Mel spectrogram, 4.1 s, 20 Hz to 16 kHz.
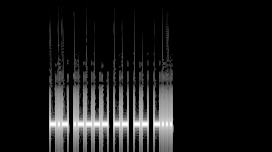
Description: Morse code, heard as a keyed tone, about 40 wpm, 700 Hz. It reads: K1MMB
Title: Call Signs Repeated 2x - 40wpm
